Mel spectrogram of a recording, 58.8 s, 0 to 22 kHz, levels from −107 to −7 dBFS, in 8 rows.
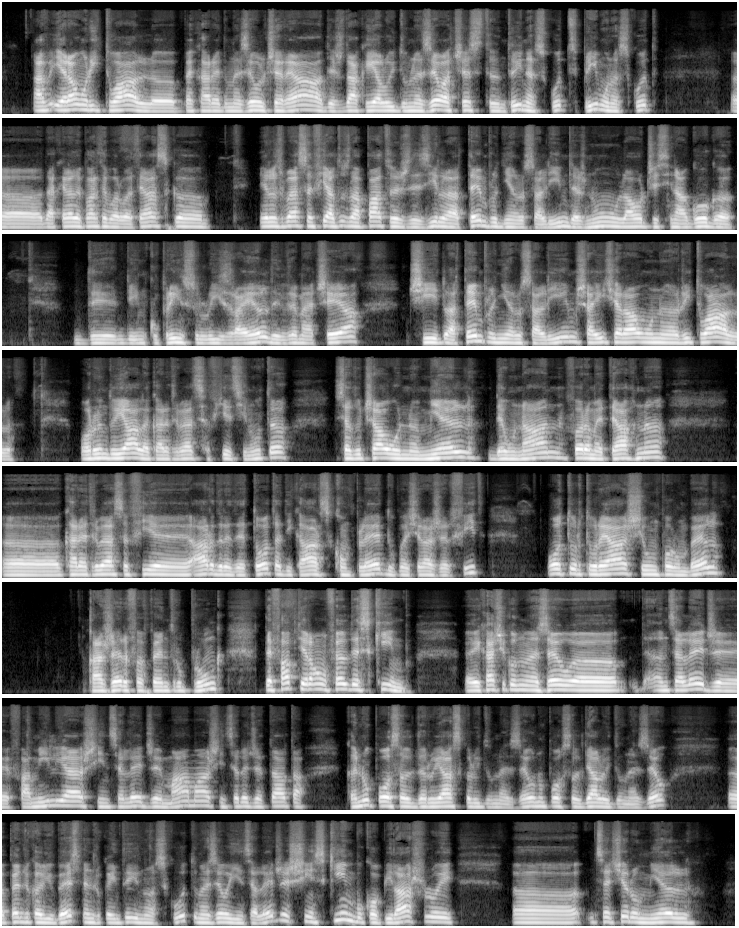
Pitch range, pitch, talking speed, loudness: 130-155 Hz, 145 Hz, 155 wpm, -17 LUFS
